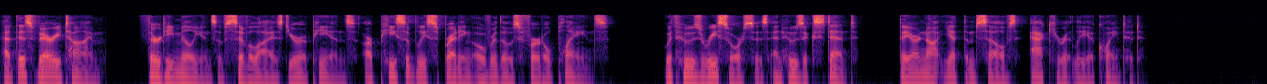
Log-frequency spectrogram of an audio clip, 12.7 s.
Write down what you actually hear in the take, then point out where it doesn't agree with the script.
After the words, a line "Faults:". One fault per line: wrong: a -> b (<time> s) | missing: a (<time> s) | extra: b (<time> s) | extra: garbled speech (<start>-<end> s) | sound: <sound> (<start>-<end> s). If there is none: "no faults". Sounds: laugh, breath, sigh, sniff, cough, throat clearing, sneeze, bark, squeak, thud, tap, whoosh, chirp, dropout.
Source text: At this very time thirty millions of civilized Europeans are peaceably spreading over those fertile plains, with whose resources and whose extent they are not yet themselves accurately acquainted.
At this very time thirty millions of civilized Europeans are peaceably spreading over those fertile plains, with whose resources and whose extent they are not yet themselves accurately acquainted.
Faults:
no faults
